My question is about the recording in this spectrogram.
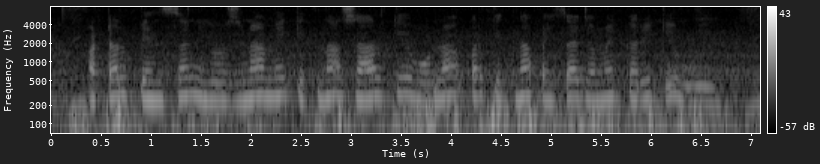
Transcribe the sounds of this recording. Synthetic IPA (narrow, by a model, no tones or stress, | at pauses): əʈəlpẽːnsənjoːd͡ʒnamẽkɪt̪nasaːlkeɦoːlãpɐɾkɪt̪napɛːsad͡ʒɐmə̃kəɾekeɦʊeː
